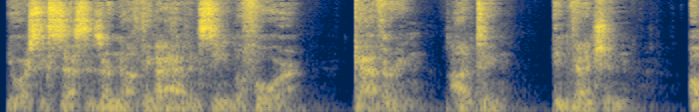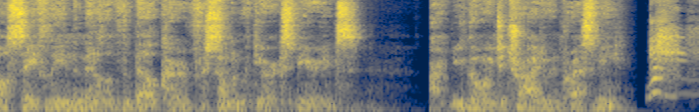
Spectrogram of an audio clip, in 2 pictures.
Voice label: Glitch; HLNA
